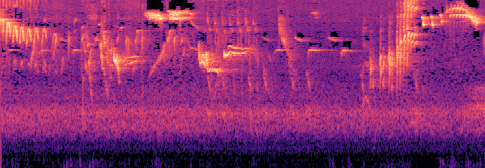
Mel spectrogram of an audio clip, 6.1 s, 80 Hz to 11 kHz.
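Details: In April 2021, a song thrush singing in a tree at Wrestlingworth, Bedfordshire, UK, competes with another nearby thrush in loud, varied phrases of sharp whistles, trills and squeaky notes in a quick, bright stream, another bird faintly audible behind.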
